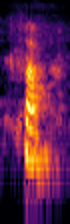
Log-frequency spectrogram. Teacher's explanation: pelafalannya itu sa dengan lidah digigit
